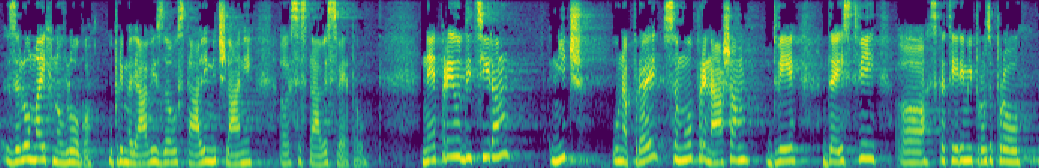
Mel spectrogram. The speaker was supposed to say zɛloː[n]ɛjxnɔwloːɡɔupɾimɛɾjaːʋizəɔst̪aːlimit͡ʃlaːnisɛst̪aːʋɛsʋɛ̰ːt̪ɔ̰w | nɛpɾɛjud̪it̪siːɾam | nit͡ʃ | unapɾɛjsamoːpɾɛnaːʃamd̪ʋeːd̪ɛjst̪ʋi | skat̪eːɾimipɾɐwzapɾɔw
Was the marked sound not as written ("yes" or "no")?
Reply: yes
